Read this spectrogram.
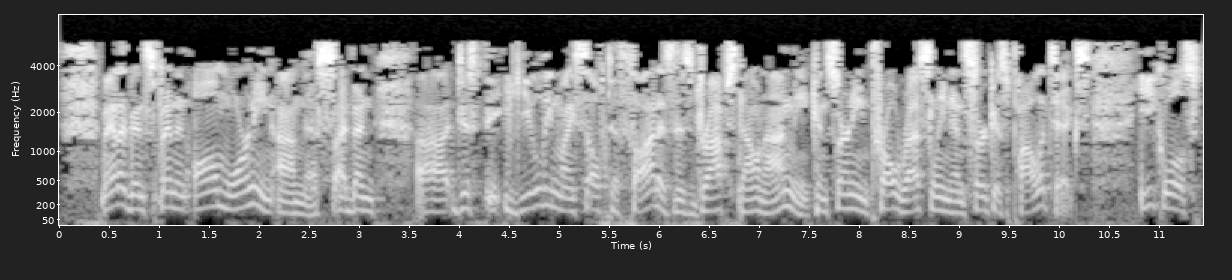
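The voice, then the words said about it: Loud, near-yelling into microphone. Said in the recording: “you don't have to yell into the microphone”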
